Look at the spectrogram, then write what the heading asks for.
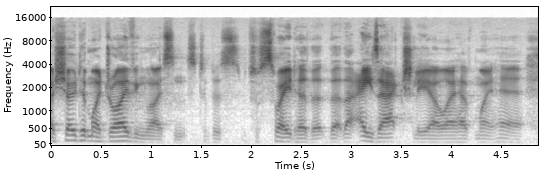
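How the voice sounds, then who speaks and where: With an English accent, a man talks at a very fast pace in a bright, sharp tone with ordinary pitch variation. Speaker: conference speaker. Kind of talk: keynote talk. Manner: hesitant, many fillers.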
